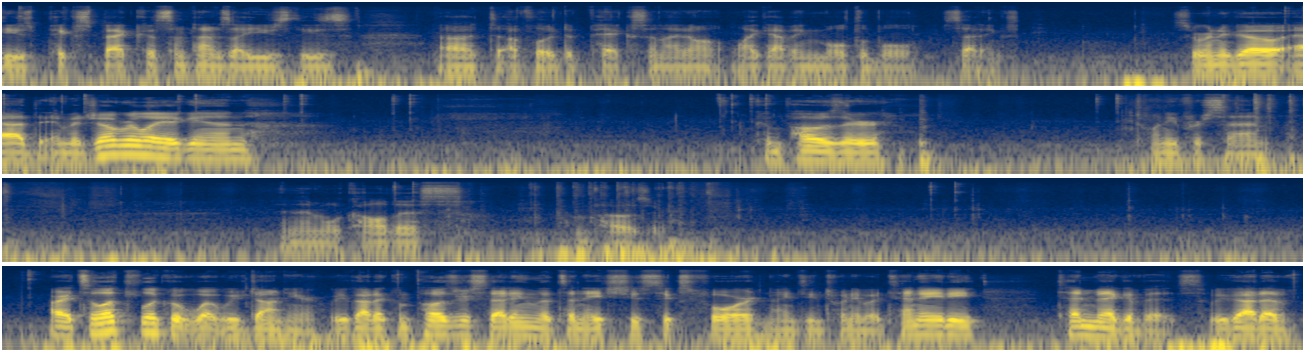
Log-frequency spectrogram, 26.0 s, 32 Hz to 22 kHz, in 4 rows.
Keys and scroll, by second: 12.4-13.3 typing, 15.5-16.8 typing, 19.6 typing.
